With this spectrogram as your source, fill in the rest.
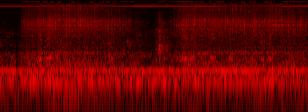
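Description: A sewing machine runs a line of stitching across a blouse lining, making a continuous whirring hum with a steady mechanical tone and a brief dip in pace about halfway through.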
